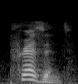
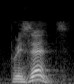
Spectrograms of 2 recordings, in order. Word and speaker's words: present: or miscommunication for example the word present and present are two different words one is the verb the other is a noun present a noun present a verb spelling is the same but they have different pronunciations and different meanings object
